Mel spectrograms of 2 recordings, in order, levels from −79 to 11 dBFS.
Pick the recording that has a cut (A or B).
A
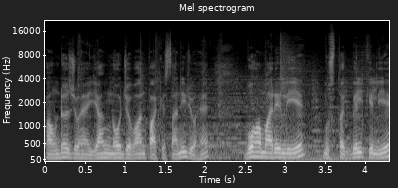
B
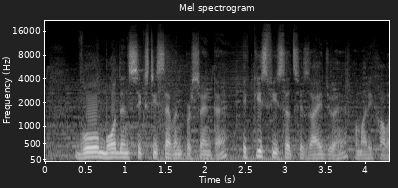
B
